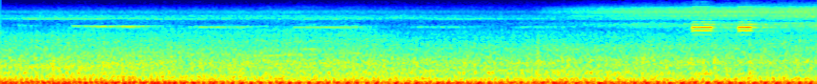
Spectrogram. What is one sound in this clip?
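A small truck drives past.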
